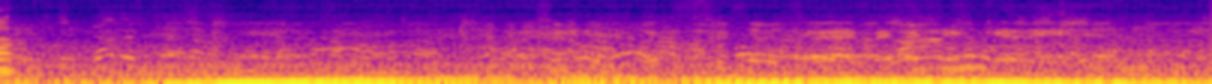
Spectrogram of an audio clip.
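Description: Deep, steady bass from a car sound system playing, with people talking faintly in the background.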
